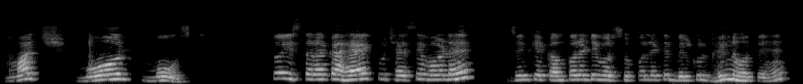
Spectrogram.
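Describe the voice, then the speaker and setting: Male teacher, unhurried and methodical, explains grammar rules on a dull lo-fi recording. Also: high-pitched. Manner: slow and deliberate, spells words letter by letter.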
